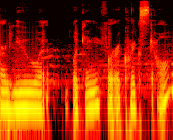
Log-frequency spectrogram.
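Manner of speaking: flirtatious. Saying the same set line again, now in the next requested manner: flirty.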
